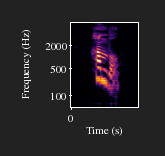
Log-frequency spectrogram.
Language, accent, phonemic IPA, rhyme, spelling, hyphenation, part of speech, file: English, General American, /ˈhʌmbəl/, -ʌmbəl, humble, hum‧ble, adjective / noun / verb, En-us-humble.ogg
- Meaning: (adjective) 1. Not pretentious or magnificent; unpretending; unassuming 2. Having a low position or a low opinion of oneself; not proud, arrogant, or assuming; modest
